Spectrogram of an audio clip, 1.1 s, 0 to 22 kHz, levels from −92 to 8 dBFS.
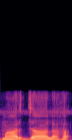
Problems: constant background noise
